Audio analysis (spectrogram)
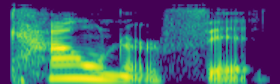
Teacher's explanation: You don't have to say the middle T because it comes after an N in the unstressed syllable, so it can disappear.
